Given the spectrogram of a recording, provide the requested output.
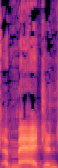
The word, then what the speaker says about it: Amajen: whatever you let your girl know and it's pronounced imagine Studio which is just a play on spelling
